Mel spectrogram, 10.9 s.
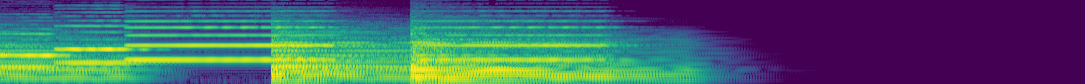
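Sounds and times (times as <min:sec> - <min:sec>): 
oboe: 0:00.0 - 0:06.5.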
